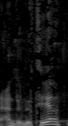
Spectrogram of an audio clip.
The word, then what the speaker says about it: Andalusia: But you tell me that you actually live in Andalusia.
